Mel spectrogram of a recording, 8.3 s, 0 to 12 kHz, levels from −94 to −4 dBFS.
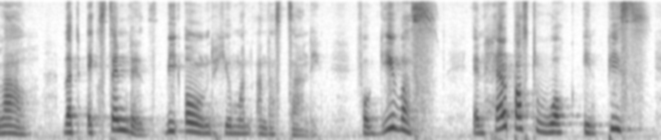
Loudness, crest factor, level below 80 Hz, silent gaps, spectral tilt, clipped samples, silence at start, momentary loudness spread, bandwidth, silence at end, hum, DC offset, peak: -35 LUFS; 20 dB; -64 dBFS; none; -3 dB/octave; under 0.1%; 0 s; 12 LU; 12 kHz; 0.2 s; none; under 0.1%; -18 dBFS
